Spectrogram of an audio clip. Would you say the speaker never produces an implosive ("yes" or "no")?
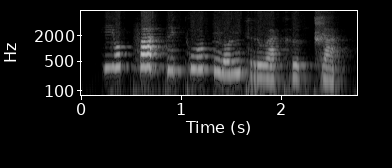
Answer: yes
